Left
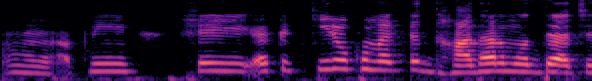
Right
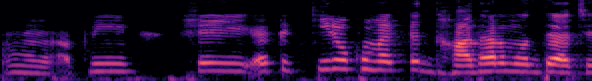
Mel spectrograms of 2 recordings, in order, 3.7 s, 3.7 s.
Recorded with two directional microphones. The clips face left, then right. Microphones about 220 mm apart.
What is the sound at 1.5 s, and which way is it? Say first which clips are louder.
Speech: left 2 dB; 15° left (ahead or behind).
